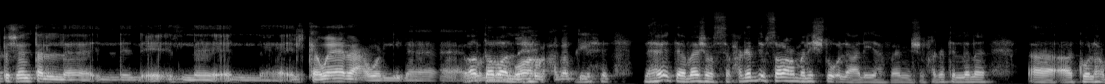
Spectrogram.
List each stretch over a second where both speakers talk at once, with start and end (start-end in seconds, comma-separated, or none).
4.7-6.1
